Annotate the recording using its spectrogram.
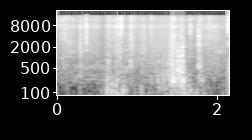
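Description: Plastic side panel of a BRP Ski-Doo Summit snowmobile being unlatched and pulled off by hand: handling rustle with a few sharp clicks, loudest about one and a half seconds in as the panel comes free.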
